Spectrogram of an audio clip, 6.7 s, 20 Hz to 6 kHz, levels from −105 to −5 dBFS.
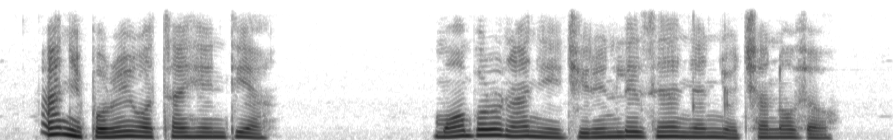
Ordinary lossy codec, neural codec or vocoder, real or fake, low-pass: none; none; real; 5.4 kHz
